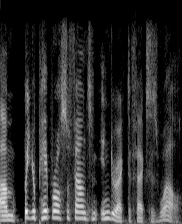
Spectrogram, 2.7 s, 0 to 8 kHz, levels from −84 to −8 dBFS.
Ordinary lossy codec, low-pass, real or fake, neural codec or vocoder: AAC, 48 kbps; 7.2 kHz; real; none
